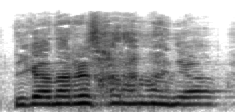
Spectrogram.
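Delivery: Jesus pressing Peter a third time; pressing question. Retold or imitated. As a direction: push harder the third time.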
